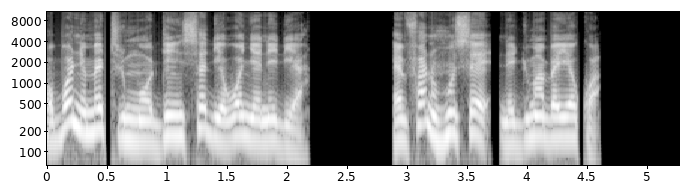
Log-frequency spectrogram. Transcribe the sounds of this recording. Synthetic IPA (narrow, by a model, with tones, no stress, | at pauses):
ɔ˨bɔ˦nɪ̃˨mæ˦tʰi˨ɾi˨mɔ̃˨dɪ̃˦n˦sɛ˦dɪ˨ɛ˨wɔ˦ɲɛ̃˨nɪ̃˦dɪ˨a̰˨ | ɛ˨m̩˨fa˦nʊ̃˨ɦʊ̃˦sɛ˦næ̃˨d͡ʑᶣu˦mã˦bɛ˦jɛ˦kʷʰa̰˨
